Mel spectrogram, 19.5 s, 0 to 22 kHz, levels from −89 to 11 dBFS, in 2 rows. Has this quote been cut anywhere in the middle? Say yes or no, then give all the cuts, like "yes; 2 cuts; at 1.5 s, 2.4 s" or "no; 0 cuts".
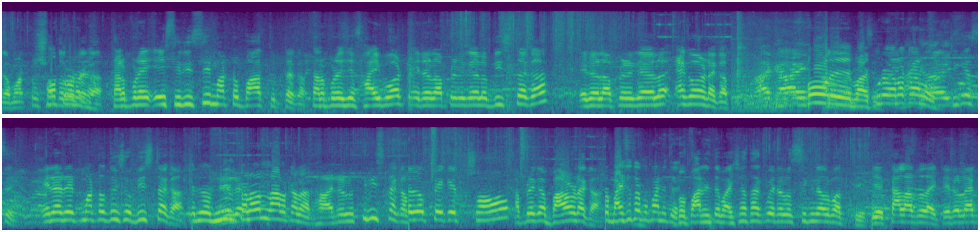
yes; 7 cuts; at 1.0 s, 3.1 s, 7.3 s, 11.6 s, 13.8 s, 15.8 s, 18.5 s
